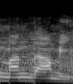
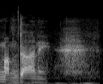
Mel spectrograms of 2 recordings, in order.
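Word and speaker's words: Mamdani: I'm running against a man named Zoran Mandami. He's a socialist. If you can respond to that and tell us how you say it, your full name. Zaharanwaame Mamani.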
